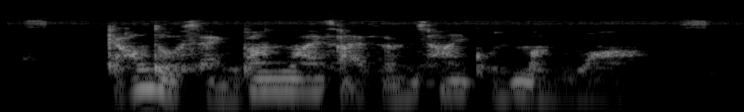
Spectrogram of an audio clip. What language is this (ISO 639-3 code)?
yue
